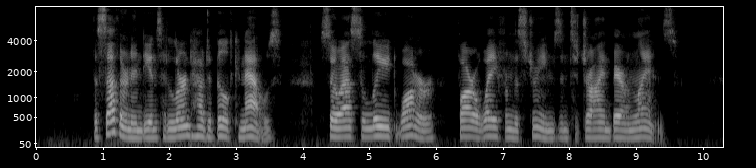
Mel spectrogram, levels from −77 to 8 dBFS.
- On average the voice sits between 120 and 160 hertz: Yes, medium, 140 Hz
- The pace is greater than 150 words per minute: No, average, 145 wpm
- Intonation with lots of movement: No, narrow, 2.4 semitones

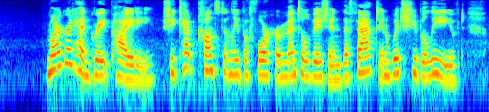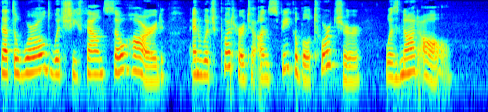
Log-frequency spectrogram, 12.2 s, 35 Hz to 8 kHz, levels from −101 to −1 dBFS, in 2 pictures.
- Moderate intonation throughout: Yes, average, 4.8 semitones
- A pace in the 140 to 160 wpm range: No, average, 170 wpm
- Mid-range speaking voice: No, high, 220 Hz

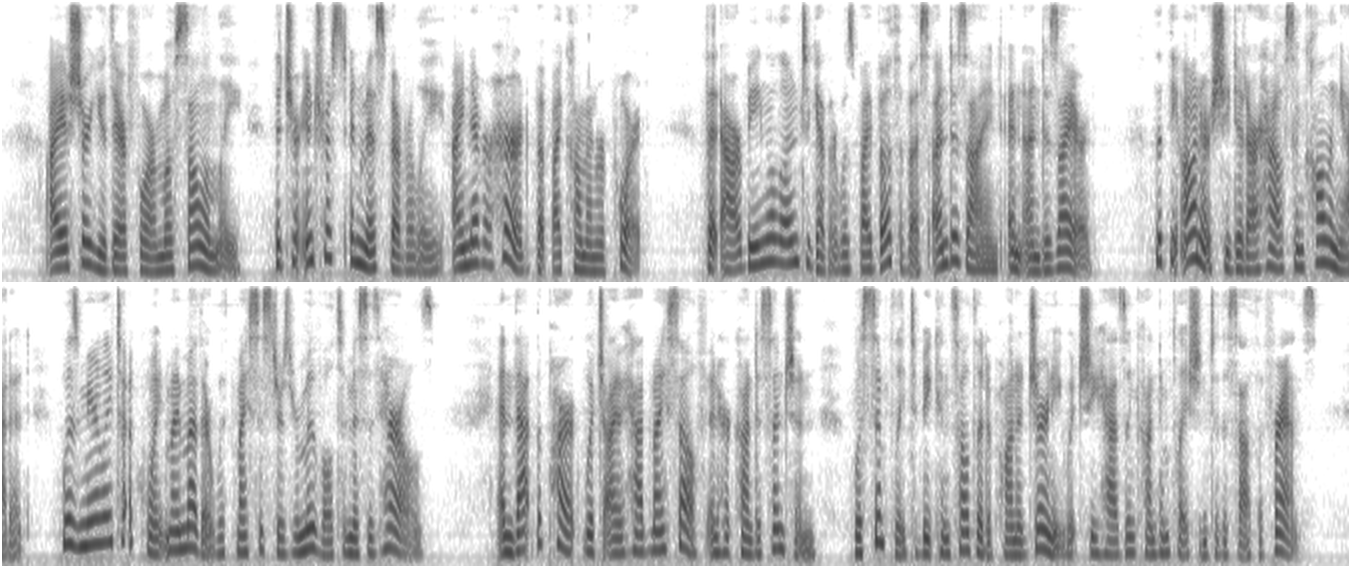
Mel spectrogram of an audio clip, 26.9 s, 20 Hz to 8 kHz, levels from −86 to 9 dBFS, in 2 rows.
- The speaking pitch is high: No, medium, 175 Hz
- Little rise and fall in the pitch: No, average, 5.1 semitones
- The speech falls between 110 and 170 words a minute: No, average, 190 wpm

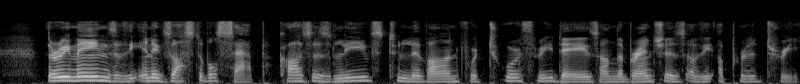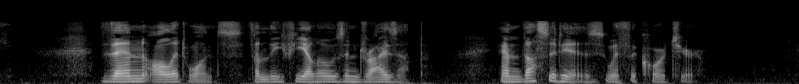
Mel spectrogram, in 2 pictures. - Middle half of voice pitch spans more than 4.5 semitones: No, average, 3.4 semitones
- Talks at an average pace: Yes, average, 150 wpm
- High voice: No, low, 130 Hz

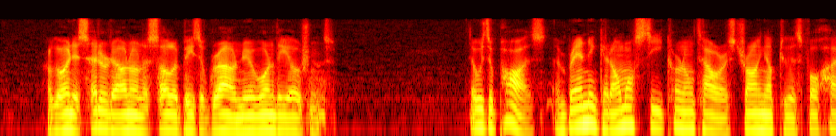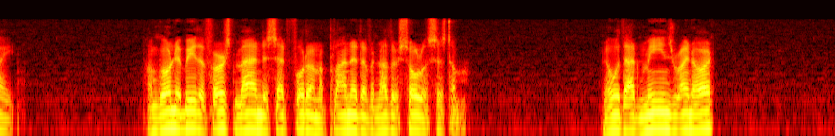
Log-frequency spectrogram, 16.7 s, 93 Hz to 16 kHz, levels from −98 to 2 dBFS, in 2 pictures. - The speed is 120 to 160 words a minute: No, average, 200 wpm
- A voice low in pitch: Yes, low, 110 Hz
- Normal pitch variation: No, narrow, 2.3 semitones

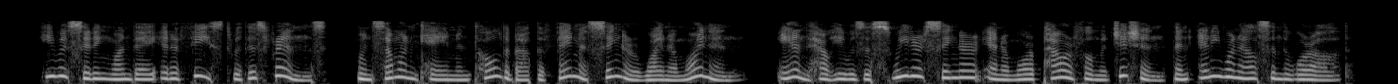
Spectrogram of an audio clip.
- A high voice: Yes, very high, 255 Hz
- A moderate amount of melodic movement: No, wide, 6.1 semitones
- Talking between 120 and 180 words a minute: Yes, average, 175 wpm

